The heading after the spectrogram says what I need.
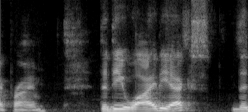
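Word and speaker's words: dy/dx: is pronounced y prime and the way we pronounce this is d y d x you could say d y over d x but generally i just say d y d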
